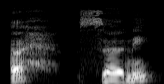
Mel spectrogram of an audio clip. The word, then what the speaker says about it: أَحْسَنِ: After this, the word is ahsani. Ha is pronounced from your throat, but a very light sound, and it does not have a kalkala.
